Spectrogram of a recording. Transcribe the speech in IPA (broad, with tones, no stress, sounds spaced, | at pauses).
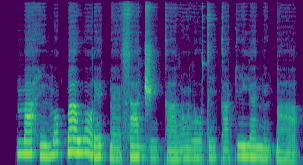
m a˧ h ĩ˨ m ɔ˧ ɡ͡b a˦ w ɔ˦˨ ɾ e˧ k͡p ɛ̃˨ s a˧ d͡ʒ i˨ k a˨ l ɔ̃˨ l o˨ t i˨ ɡ a˨ k i˧ j ɛ˧ n ĩ˨ k͡p a˨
